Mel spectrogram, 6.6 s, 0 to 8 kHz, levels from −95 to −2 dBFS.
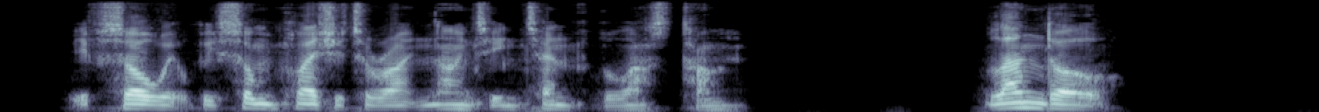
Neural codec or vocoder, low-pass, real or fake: codec, 16 kHz, 16 kbps, FreqCodec, larger model; 7.2 kHz; fake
